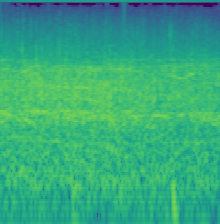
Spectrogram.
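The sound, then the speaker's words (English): Sustained applause from a massive golf gallery at the first hole as Nick Faldo passes after his tee shot, a dense steady patter of many hands clapping at an even loudness throughout, with no talking over it. “And wait for the applause as he passes this massive gallery at the first.”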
